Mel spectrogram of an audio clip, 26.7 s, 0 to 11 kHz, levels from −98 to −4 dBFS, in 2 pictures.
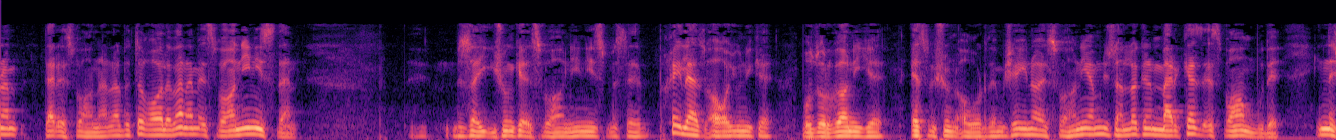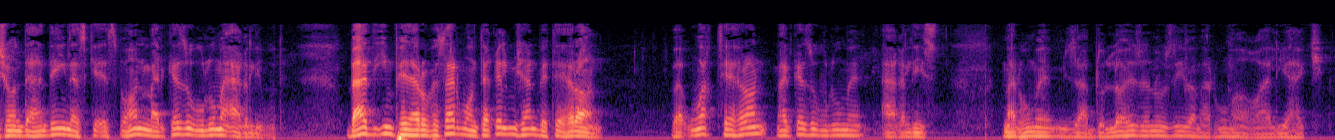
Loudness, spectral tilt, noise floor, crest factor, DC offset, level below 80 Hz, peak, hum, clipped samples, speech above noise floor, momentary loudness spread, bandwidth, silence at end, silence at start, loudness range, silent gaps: -28 LUFS; -8 dB/octave; -58 dBFS; 22 dB; under 0.1%; -42 dBFS; -6 dBFS; none; under 0.1%; 31 dB; 14 LU; 6.4 kHz; 0.15 s; 0 s; 6 LU; none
